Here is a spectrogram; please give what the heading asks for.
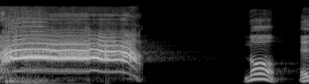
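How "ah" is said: very high, loud, sustained "aah"; mock crowd scream. Shown as a demonstration. (grito de loco, agudo y sostenido)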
